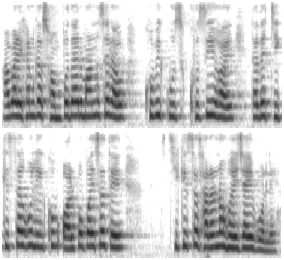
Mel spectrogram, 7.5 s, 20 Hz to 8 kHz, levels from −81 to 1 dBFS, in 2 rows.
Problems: none marked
